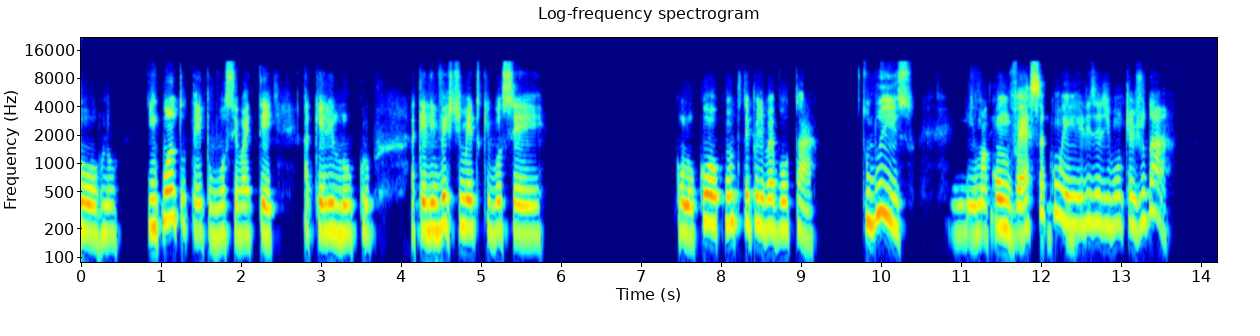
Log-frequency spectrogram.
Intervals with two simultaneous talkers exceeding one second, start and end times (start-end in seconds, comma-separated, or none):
11.1-12.5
